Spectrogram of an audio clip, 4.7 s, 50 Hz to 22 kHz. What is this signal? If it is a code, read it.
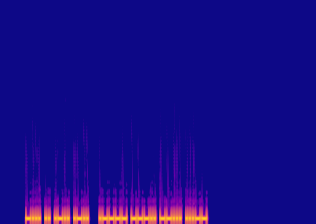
Morse code, heard as a keyed tone, about 50 wpm, 700 Hz. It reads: BILL 1873
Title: CWT Exchange 50wpm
